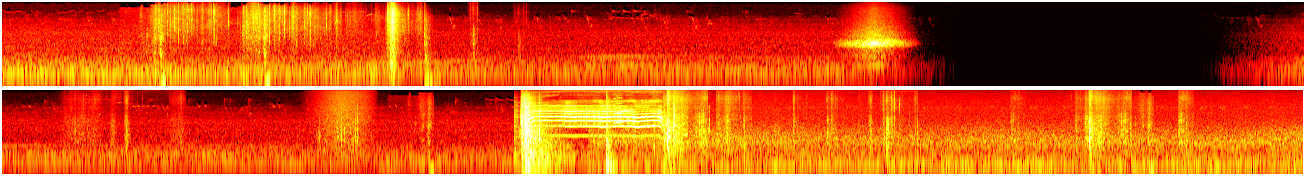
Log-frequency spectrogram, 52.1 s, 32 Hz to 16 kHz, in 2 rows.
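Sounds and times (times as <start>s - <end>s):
whoosh: 16.8s - 18.2s.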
